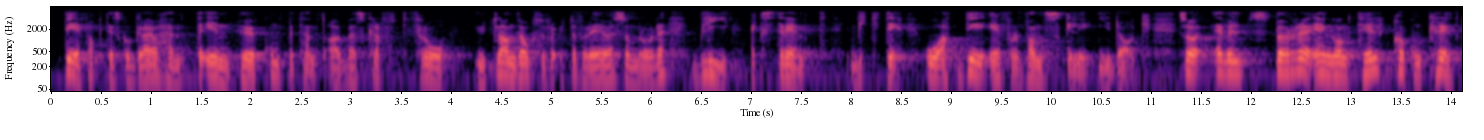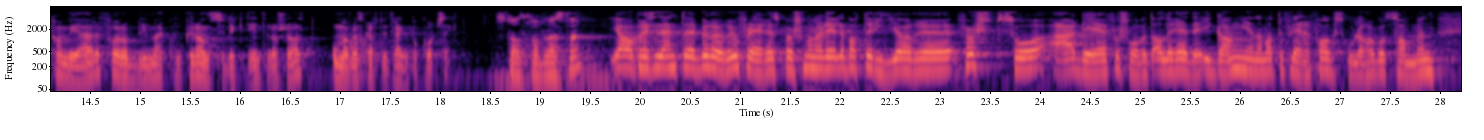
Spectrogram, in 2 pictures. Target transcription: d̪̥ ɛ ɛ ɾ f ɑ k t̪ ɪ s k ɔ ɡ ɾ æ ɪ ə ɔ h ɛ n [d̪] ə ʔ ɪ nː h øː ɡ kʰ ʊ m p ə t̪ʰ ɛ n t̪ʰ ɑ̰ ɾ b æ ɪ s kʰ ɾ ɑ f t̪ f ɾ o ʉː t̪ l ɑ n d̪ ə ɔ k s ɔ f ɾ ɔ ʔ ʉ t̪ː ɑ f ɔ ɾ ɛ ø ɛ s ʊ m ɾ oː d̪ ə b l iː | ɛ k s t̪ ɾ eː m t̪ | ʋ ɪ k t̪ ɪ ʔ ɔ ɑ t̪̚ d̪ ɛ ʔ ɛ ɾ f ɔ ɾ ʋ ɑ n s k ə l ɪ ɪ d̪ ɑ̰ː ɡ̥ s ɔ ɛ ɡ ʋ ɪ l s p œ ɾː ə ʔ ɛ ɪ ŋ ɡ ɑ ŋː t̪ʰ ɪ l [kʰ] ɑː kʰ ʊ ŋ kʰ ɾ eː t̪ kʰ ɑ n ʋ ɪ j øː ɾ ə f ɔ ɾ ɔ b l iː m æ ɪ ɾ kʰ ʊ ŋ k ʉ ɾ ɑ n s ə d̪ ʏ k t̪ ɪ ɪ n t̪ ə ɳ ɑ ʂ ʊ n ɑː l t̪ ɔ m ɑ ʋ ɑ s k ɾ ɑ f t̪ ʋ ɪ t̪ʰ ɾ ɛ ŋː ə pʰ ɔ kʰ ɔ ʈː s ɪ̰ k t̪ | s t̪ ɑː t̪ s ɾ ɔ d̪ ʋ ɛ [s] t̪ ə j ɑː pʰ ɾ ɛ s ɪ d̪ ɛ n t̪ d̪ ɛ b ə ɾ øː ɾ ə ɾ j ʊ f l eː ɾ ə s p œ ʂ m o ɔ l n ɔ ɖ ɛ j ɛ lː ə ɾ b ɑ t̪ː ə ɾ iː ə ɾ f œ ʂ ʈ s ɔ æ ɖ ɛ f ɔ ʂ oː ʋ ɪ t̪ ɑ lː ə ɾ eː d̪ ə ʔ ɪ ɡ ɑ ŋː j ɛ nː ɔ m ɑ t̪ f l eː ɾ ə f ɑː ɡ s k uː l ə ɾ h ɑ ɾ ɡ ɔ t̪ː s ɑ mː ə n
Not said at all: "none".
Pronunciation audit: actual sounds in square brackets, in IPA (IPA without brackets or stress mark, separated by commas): t̪, kʰ, s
